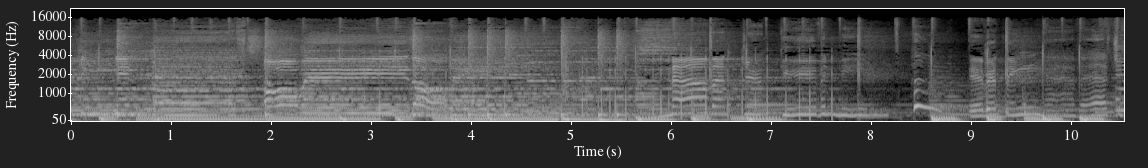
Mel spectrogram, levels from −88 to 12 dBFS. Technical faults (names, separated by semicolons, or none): train of clicks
